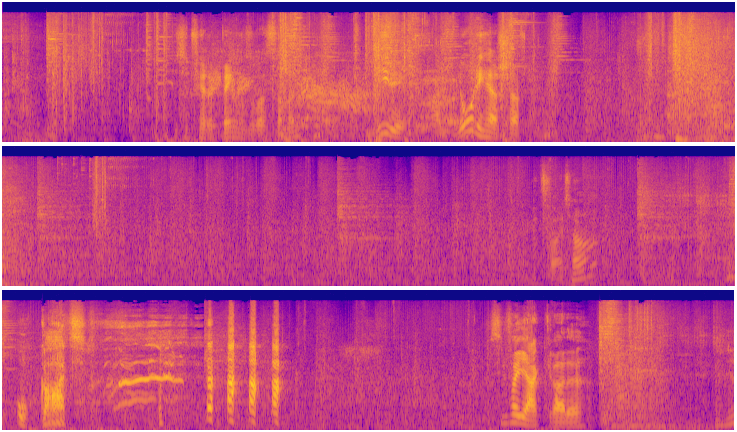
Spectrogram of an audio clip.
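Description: Sword blows slash and strike in a fierce fight.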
